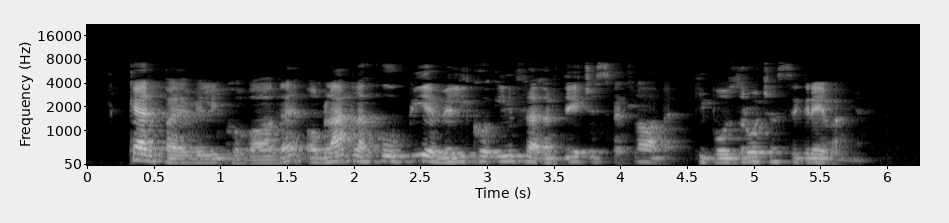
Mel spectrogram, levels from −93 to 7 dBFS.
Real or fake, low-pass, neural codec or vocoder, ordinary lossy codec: real; 7.2 kHz; none; none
